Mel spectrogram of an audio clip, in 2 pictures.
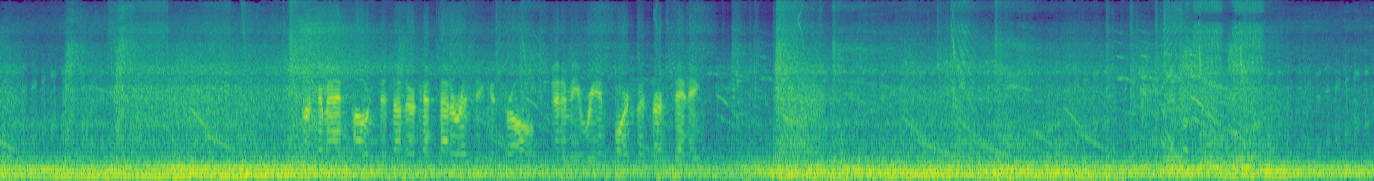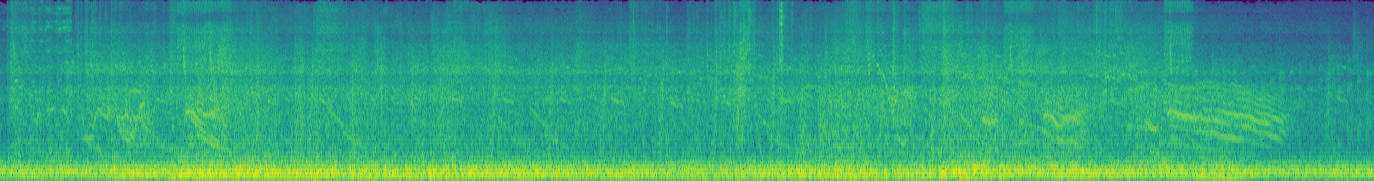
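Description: Laser swords hum and swing with buzzing whooshes.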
